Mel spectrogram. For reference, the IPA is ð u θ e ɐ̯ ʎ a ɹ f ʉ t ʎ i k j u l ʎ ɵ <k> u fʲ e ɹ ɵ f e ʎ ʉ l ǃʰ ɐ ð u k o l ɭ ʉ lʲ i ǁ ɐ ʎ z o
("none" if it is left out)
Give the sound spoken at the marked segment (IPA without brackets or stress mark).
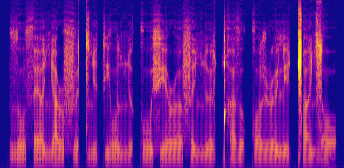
k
